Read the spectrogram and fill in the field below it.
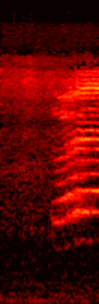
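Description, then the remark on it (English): A cat meows once in the morning, a drawn-out, tonal cry that begins midway and swells slightly louder toward the end, heard alone with no talking. “The morning started at some sort of with the cat.”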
